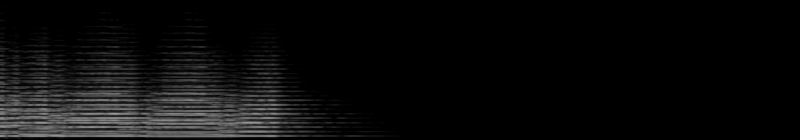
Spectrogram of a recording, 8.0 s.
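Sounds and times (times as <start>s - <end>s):
trumpet duet: 0.0s - 3.4s.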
